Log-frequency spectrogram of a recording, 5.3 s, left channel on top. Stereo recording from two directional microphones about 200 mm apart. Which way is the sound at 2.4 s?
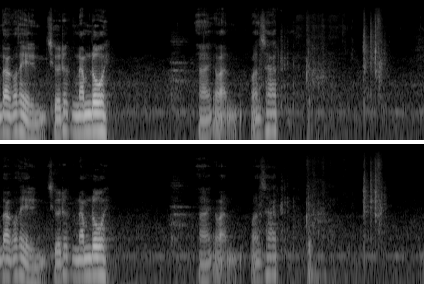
50° left (ahead or behind).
